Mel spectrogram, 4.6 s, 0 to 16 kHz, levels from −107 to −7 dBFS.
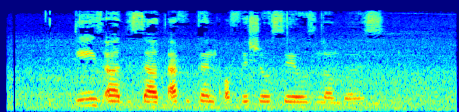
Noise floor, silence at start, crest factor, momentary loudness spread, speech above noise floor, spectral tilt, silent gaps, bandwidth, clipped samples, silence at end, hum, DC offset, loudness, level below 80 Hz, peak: -47 dBFS; 0.1 s; 20 dB; 23 LU; 20 dB; -4 dB/octave; none; 11.5 kHz; under 0.1%; 0 s; none; under 0.1%; -27 LUFS; -64 dBFS; -8 dBFS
